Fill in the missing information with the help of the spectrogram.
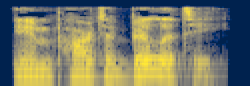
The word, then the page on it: impartibility: British English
